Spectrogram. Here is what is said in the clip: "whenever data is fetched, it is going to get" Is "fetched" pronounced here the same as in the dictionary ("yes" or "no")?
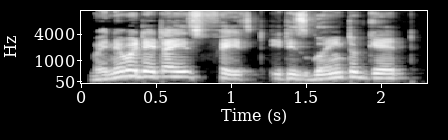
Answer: no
